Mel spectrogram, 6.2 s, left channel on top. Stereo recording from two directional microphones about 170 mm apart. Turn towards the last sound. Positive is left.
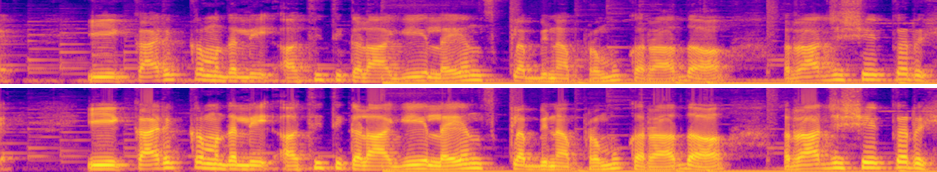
turn(degrees=-25)  # may be behind; listen again after turning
